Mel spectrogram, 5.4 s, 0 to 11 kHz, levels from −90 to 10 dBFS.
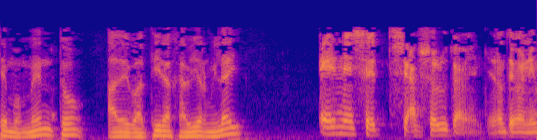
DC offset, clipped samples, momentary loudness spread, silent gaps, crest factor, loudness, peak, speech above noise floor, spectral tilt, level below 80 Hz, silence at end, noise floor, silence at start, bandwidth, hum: under 0.1%; under 0.1%; 7 LU; none; 18 dB; -20 LUFS; -2 dBFS; 40 dB; -10.5 dB/octave; -44 dBFS; 0 s; -59 dBFS; 0 s; 5.8 kHz; none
